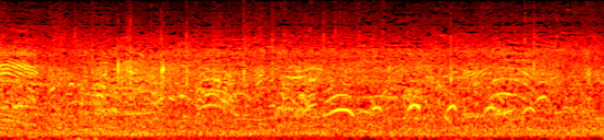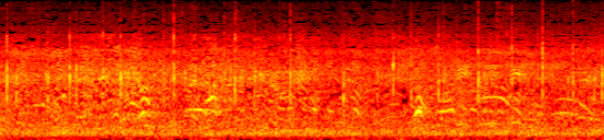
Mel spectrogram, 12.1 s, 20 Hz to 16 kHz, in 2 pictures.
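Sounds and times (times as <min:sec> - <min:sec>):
crowd babble: 0:00.0 - 0:12.0
crowd shouts and calls: 0:00.0 - 0:12.0.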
